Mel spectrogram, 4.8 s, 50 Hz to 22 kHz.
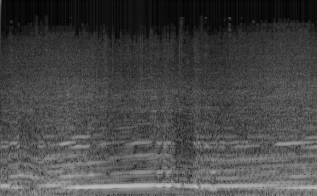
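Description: Honda Civic Type R FN2's 2.0-litre K20 four-cylinder engine accelerating, heard from inside the cabin: its pitch climbs steadily, dips briefly about three seconds in, then climbs again.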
